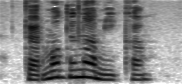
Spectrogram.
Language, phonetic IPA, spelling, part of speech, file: Polish, [ˌtɛrmɔdɨ̃ˈnãmʲika], termodynamika, noun, LL-Q809 (pol)-termodynamika.wav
